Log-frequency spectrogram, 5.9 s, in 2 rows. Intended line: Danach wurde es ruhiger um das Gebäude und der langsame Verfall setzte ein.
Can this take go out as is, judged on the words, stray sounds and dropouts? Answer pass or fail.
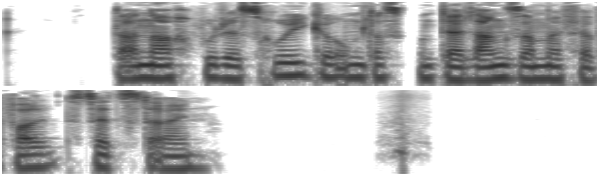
fail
